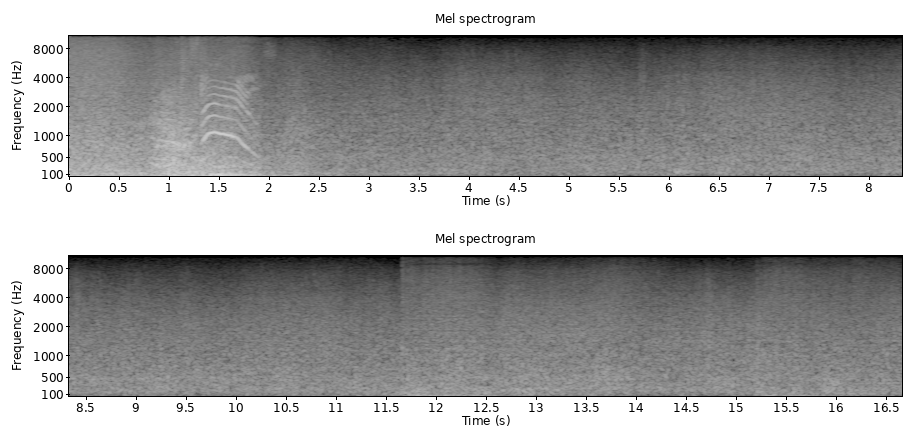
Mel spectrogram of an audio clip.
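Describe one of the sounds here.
Waves splash and rush steadily against a ship's hull.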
